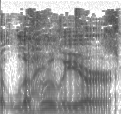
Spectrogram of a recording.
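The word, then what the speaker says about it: LeHoullier: I was just talking to Craig LaHoulier. Or LaHoulier, I guess he actually pronounces it.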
